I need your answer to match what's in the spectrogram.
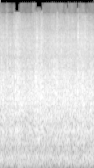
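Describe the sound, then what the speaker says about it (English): Sake splashing into a hot frying pan during a chicken and vegetable noodle stir-fry, a loud, steady broadband sizzle close by, hissing continuously without a break and with no voices. "While the temperature is still hot in the frying pan, we're gonna add some wine."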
